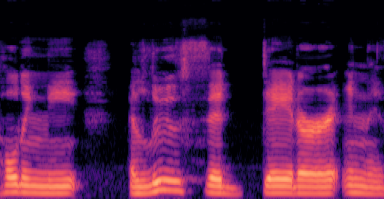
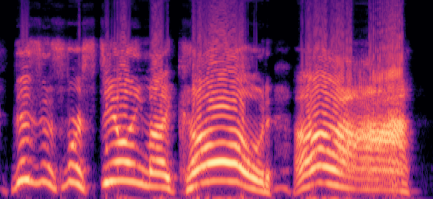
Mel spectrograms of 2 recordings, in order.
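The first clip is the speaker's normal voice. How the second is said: loud, high charging shout; vengeful war cry; battle scream; 10 semitones higher, 10 dB louder, slower than usual. Acted. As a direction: scream as you attack. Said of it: "Phil screams".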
